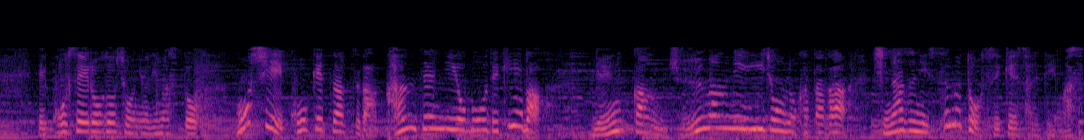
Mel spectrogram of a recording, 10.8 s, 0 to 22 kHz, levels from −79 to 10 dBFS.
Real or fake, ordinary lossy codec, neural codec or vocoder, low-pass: fake; none; vocoder, 22.05 kHz, 80 mel bands, Vocos; 5.4 kHz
